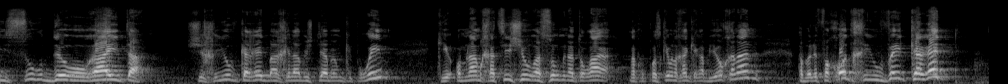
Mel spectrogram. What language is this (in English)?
Hebrew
